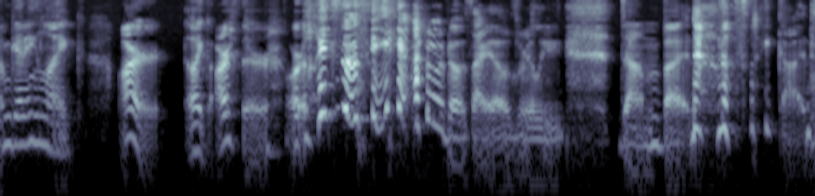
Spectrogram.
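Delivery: giggling mid-sentence. Giving a card reading and laughing at own guess: laughing while talking. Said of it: "Why am I cracking up at myself?".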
